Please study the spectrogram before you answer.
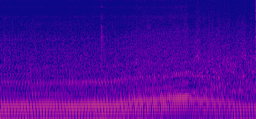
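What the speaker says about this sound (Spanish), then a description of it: "Ya os digo, estos coches aceleran." Cars accelerate in BeamNG Drive with a steady, droning engine note that climbs gradually and dips near the end, loud and continuous throughout.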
